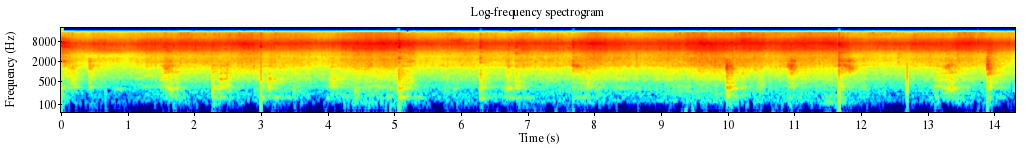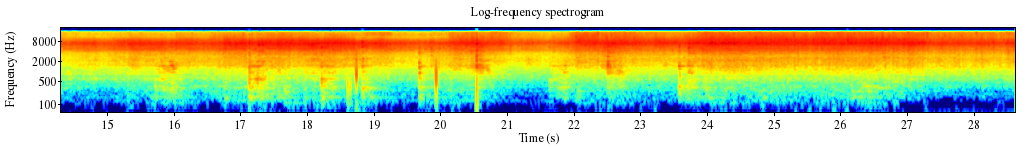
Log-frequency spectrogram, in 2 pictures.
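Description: Cut okra sizzling in hot oil in a kadai, with a steady high hiss. A utensil stirring the okra scrapes and clicks against the pan at irregular moments throughout.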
